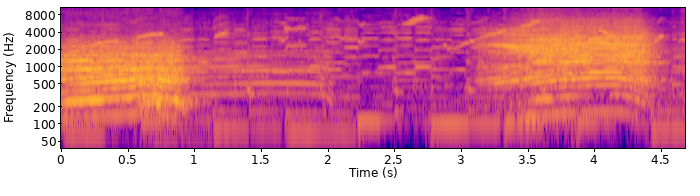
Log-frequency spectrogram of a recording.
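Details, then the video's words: Two long moos from a herd of tame cows heading out on a long trek to fresh pasture, the second rising and swelling, over steady background music and scattered high bird chirps. "A herd of tame cows begins a long journey towards fresh pasture, Funny cow sounds"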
